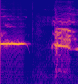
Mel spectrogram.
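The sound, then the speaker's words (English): A wheezing whistle from the chest: a thin, steady high-pitched tone for about half a second, a short pause, then a second, raspier and breathier wheeze. No one speaks. “That's the chest whistle.”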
